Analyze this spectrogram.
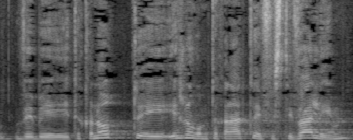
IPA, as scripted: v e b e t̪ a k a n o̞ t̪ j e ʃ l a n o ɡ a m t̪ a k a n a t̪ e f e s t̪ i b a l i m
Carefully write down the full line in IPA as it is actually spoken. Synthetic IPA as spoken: v e b e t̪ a k a n o̞ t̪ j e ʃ l a n u ɡ a m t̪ a k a n a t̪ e f e s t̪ i v a l i m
